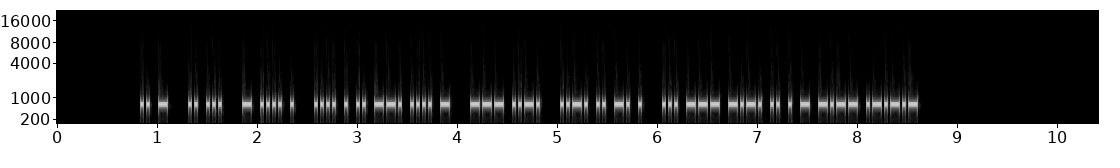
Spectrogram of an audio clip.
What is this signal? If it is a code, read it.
Morse code, heard as a keyed tone, about 40 wpm, 700 Hz. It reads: IT IS THE HEIGHT OF FINE SOCIETY.
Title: Sentences from Top 1600 Words 40wpm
